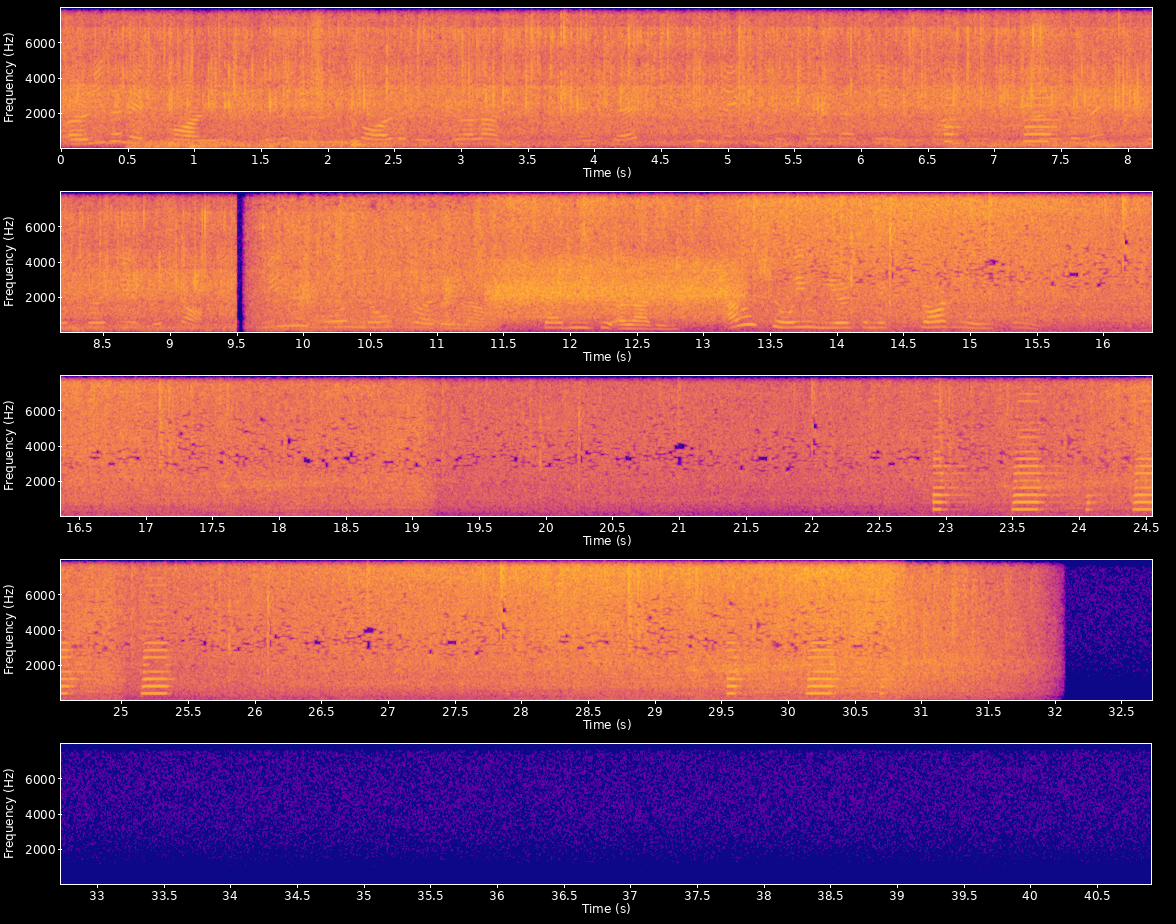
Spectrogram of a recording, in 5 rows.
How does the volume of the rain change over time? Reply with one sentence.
The volume of the rain goes down, then up.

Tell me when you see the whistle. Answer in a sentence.
You can't hear the whistle here.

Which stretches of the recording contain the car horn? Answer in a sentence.
The car horn can be heard from 6.6 to 7.6 s, from 22.9 to 25.4 s and from 29.6 to 30.9 s.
